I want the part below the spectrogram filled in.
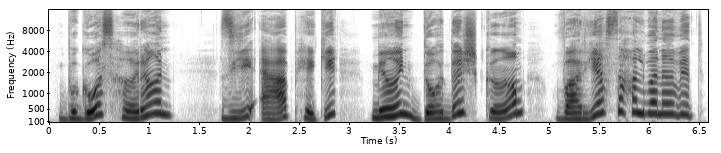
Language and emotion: Kashmiri, surprised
